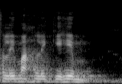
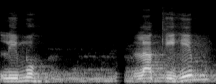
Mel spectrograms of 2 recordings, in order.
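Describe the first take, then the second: First: The m has an a, the l an i. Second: The m has a u, the l an a. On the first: The time of their destruction was appointed. "Kalau hafaz limah likihim" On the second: The process of their destruction was appointed. "bidomil mim wa fathil lam"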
